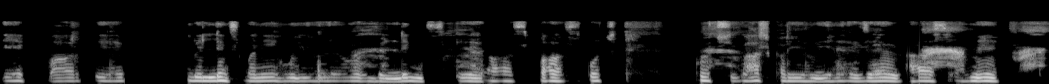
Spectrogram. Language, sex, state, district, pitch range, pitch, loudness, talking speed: Hindi, male, Uttar Pradesh, Budaun, 150-160 Hz, 155 Hz, -19 LUFS, 130 wpm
